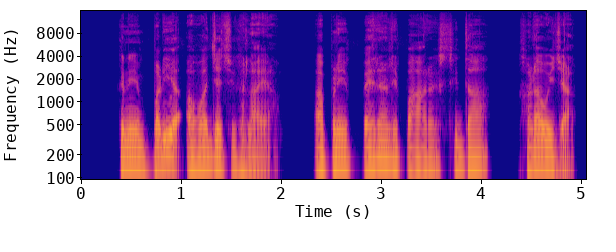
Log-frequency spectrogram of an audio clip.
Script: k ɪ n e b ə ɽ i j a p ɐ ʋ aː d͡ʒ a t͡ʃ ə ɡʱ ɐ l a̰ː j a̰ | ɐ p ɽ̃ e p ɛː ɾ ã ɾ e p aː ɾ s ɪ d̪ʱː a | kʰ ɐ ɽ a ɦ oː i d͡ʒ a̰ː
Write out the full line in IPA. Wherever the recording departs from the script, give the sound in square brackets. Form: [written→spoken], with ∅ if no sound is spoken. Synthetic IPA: k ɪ n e b [ə→ɐ] ɽ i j a [p→ʔ] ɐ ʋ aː d͡ʒ a t͡ʃ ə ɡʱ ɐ l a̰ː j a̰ | ɐ p ɽ̃ e p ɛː ɾ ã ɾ e p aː ɾ s ɪ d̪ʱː a | kʰ ɐ ɽ a ɦ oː i d͡ʒ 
